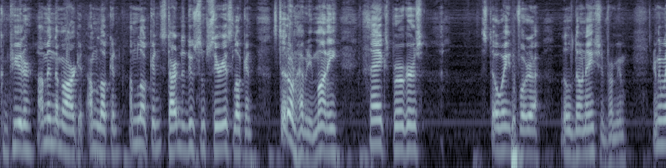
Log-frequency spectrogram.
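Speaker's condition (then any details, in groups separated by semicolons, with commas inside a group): No condition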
